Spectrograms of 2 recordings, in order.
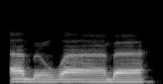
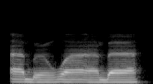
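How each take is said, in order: No difference in how they are said.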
